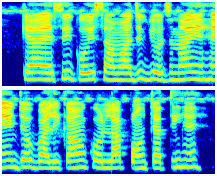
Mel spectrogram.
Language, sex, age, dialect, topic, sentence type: Hindi, female, 18-24, Awadhi Bundeli, banking, statement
